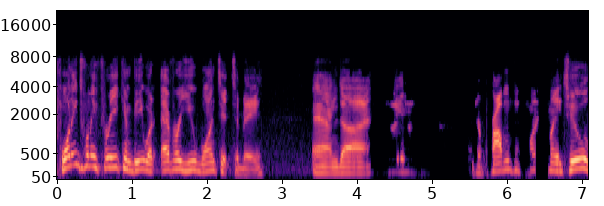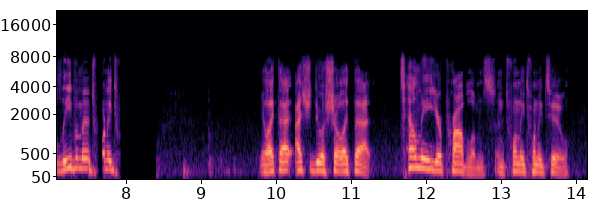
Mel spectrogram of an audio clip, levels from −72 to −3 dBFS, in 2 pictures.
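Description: From 4.1 to 4.93 s and again from 5.52 to 6.75 s, the speech dips sharply, by roughly 40 dB at its deepest, for about 0.7 s and then about a second in total. This is likely speech suppressed in double talk, where the echo canceller mistook near-end speech for loudspeaker echo and attenuated it.

At 7.45 to 7.54 s and 7.63 to 7.72 s come two bursts of packet loss, each dropping about 60 ms of audio. The receiver briefly extends and fades the last sound before playback jumps ahead.

From 7.93 to 8.44 s, a longer gap of about 480 ms is likely a long network dropout. The concealment fades quickly, leaving about 440 ms of silence before the speech resumes with that stretch missing.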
